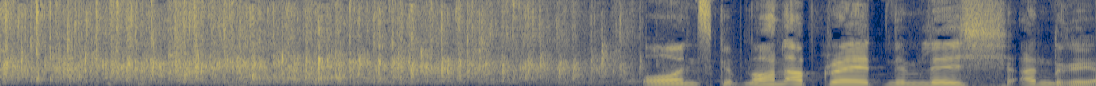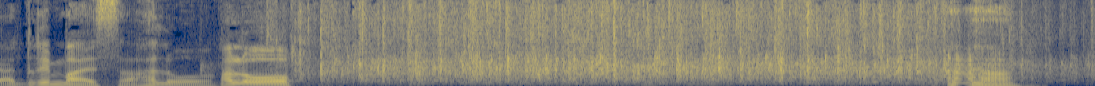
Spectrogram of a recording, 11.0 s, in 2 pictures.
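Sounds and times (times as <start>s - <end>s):
audience applause: 0.0s - 3.8s, 6.2s - 10.9s
speech: 3.2s - 7.2s, 10.2s - 10.7s.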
